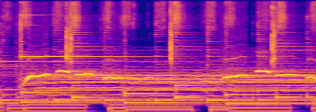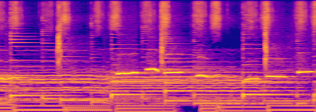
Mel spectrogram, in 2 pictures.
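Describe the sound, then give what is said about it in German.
A person whistles a bright, wandering tune, loud, while waiting for a download to finish, over a steady, rhythmic musical backing that pulses in even blocks with brief pauses. “Pfeif noch ein bisschen weiter.”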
